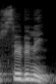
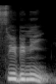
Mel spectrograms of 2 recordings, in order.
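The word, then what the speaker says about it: Sydney: देखिए एस वाई डी एन इ वाई तो पढ़ेंगे दोस्तों सिडनी क्या पढ़ेंगे एस वाई को पढ़ेंगे सी डी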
